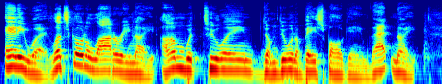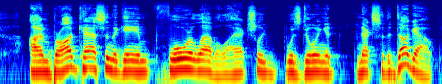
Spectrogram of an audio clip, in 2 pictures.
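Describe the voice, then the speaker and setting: A man's voice: on the high side, normal speed, darkish tone. An American man, a sports broadcaster, telling stories on a podcast roundtable. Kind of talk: animated storytelling on a podcast roundtable.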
